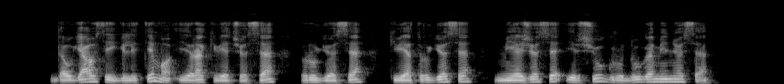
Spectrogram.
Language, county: Lithuanian, Panevėžys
